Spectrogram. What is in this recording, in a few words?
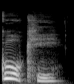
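"gawky", British English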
